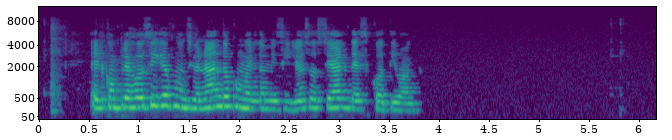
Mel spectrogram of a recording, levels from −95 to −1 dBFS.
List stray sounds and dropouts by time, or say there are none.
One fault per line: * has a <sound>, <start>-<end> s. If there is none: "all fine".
all fine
